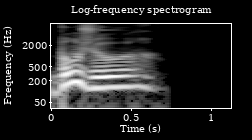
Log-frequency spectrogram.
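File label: "bonjour", French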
